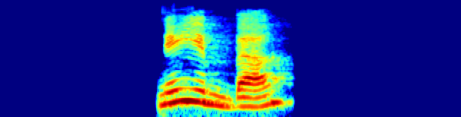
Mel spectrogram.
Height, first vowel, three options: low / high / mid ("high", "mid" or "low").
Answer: mid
